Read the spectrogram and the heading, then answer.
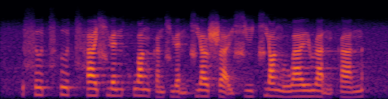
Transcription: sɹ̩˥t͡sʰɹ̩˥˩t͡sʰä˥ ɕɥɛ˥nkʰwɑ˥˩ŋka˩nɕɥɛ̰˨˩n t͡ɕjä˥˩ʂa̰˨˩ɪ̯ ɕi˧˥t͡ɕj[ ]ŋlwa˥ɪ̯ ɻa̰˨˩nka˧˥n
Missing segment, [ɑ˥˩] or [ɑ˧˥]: ɑ˥˩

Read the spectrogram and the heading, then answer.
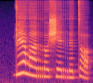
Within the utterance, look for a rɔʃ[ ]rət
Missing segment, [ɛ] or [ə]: ɛ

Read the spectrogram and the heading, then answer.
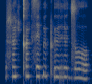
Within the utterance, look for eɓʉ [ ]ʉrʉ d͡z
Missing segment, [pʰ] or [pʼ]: pʼ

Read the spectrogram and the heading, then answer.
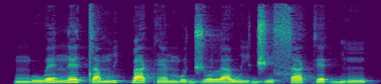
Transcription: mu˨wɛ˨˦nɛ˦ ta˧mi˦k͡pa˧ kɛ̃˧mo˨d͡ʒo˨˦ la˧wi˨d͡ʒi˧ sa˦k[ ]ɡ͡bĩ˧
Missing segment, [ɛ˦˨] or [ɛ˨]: ɛ˦˨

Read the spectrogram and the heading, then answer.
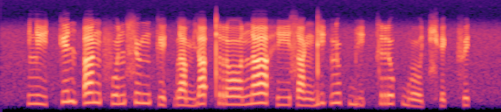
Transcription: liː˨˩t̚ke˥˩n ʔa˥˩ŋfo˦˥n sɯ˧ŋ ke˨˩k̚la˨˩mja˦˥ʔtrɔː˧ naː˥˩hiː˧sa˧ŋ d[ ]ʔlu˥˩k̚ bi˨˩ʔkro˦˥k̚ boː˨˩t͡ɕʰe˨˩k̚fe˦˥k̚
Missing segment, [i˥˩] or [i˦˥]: i˥˩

